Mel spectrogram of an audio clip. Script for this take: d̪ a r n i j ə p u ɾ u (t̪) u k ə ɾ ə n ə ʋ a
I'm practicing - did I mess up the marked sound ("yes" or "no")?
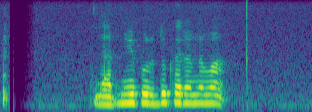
yes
